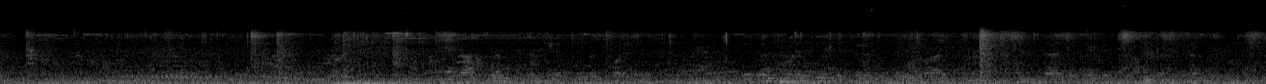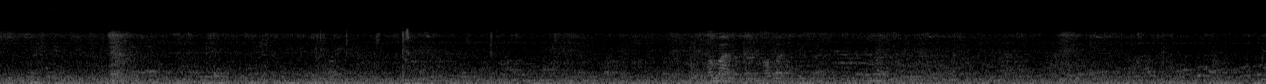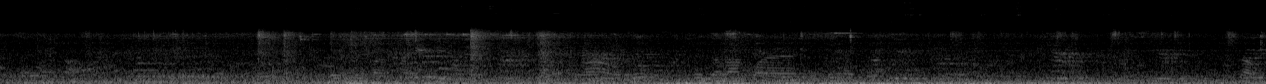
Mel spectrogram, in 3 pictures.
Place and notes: National Chi Nan University, 埔里鎮 - In the school's Square
In the school's Square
